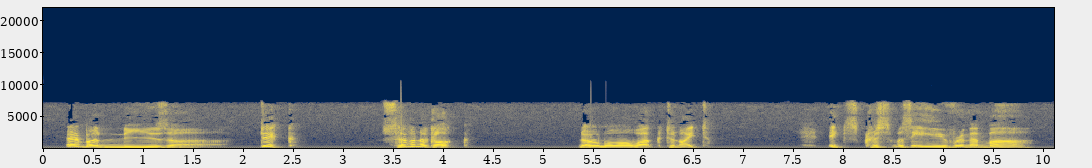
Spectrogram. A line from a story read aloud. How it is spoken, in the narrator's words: he started laughing as he called out in a rich, deep, happy voice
